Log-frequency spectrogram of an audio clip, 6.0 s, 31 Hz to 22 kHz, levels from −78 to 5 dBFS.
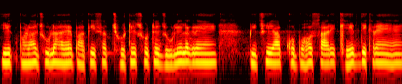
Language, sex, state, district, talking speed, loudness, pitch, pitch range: Hindi, male, Chhattisgarh, Kabirdham, 180 wpm, -20 LUFS, 170 Hz, 160-175 Hz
